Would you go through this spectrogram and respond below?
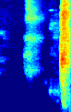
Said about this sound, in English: Sorry, she's coughing.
